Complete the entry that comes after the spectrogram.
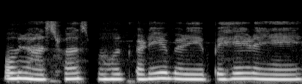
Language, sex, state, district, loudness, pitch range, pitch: Hindi, female, Madhya Pradesh, Bhopal, -11 LUFS, 235-260 Hz, 240 Hz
